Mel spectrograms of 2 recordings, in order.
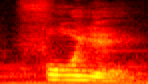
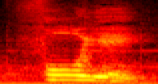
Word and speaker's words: foyer: Let's start with the first word, foyer. Foyer. That's how we spell it.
